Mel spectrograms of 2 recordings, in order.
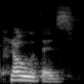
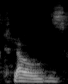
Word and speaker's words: clothes: like close the door but the clothes finishes with its sound and clothes finishes with a z sound the the voiced sound but it's a tricky word yes it is and it's just one syllable because many spanish people try to say clothes but no it's clothes one syllable okay but everybody likes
